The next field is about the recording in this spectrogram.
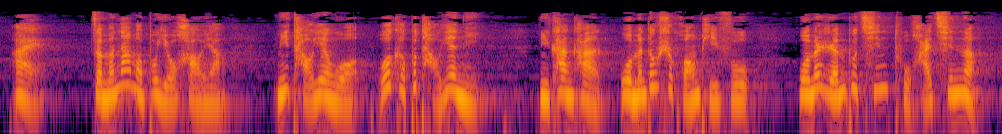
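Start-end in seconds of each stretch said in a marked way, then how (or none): none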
